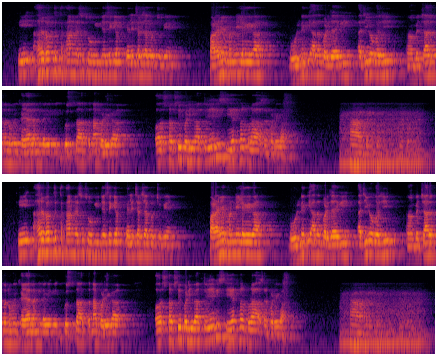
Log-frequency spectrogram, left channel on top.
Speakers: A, on the right; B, on the left.
A: کہ ہر وقت تھکان محسوس ہوگی جیسے کہ ہم پہلے چرچا کر چکے ہیں پڑھائی میں من نہیں لگے گا بھولنے کی عادت بڑھ جائے گی عجیبوں کو عجیب وچار اتپن ہوں گے خیال آنے لگیں گے غصہ تنا بڑے گا اور سب سے بڑی بات تو یہ ہے کہ صحت پر بڑا اثر پڑے گا
B: ہاں بالکل بالکل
